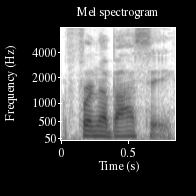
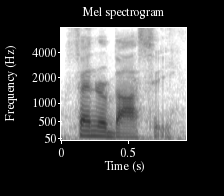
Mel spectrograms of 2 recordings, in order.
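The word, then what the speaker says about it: Fenerbahçe: Parzan during their time together at I can't Fernabasi. Did I pronounce that right? Fenerbasi the Turkish superpower uh European basketball team.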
